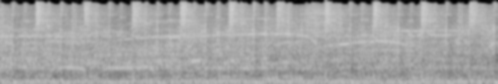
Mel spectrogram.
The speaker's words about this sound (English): Including the delay, I count nine mores in ….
